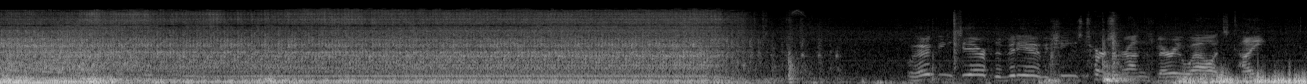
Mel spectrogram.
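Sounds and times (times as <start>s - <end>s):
loader engine idling: 0.0s - 8.4s.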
